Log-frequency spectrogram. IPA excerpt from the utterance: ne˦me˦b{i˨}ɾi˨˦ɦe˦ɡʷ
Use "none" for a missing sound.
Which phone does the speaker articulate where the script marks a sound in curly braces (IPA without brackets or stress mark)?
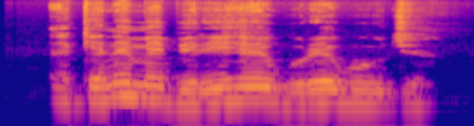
i˨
